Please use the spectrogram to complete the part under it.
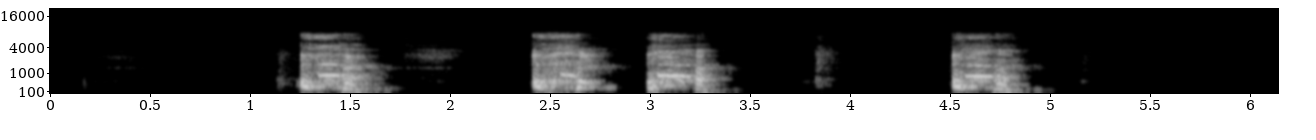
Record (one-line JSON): {"cough_length": "6.1 s", "cough_amplitude": 21329, "cough_signal_mean_std_ratio": 0.39, "survey_phase": "alpha (2021-03-01 to 2021-08-12)", "age": "65+", "gender": "Male", "wearing_mask": "No", "symptom_none": true, "smoker_status": "Ex-smoker", "respiratory_condition_asthma": false, "respiratory_condition_other": false, "recruitment_source": "REACT", "submission_delay": "2 days", "covid_test_result": "Negative", "covid_test_method": "RT-qPCR"}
